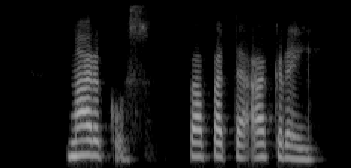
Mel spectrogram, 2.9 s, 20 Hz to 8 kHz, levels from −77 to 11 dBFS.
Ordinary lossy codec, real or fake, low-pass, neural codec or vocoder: Opus, 32 kbps; fake; 7.2 kHz; codec, 16 kHz, 1.1 kbps, Voila-Tokenizer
